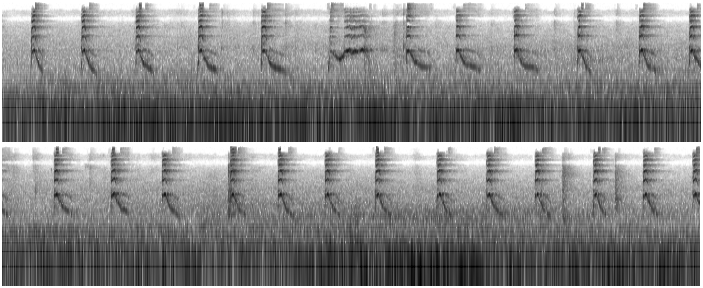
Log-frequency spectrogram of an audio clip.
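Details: Baby squirrel living in a backyard walnut tree, making laser-like noises: sharp high chirps sweeping quickly downward, repeated about twice a second in a steady series over a low background hum.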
